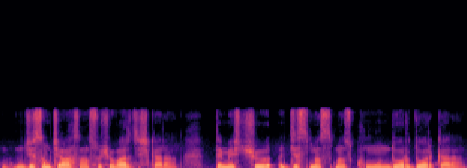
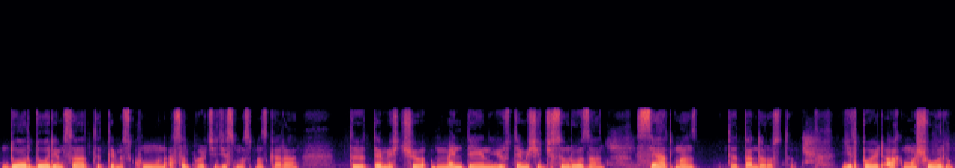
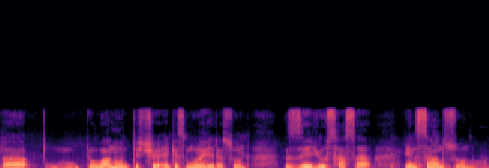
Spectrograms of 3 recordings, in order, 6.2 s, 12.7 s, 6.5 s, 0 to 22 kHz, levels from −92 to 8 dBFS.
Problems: background sounds at intervals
